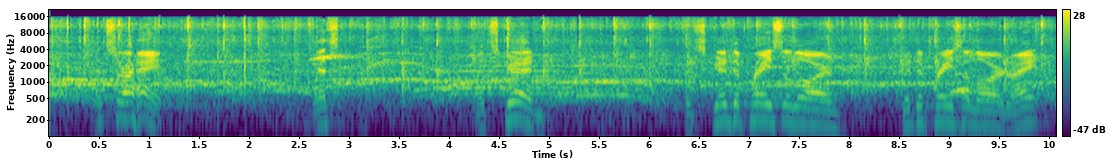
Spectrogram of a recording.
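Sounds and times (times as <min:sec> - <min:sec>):
audience standing and cheering: 0:00.0 - 0:10.0
scattered claps: 0:00.0 - 0:10.0
speech: 0:00.6 - 0:01.3, 0:02.6 - 0:03.0, 0:04.2 - 0:05.1, 0:06.4 - 0:10.0.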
